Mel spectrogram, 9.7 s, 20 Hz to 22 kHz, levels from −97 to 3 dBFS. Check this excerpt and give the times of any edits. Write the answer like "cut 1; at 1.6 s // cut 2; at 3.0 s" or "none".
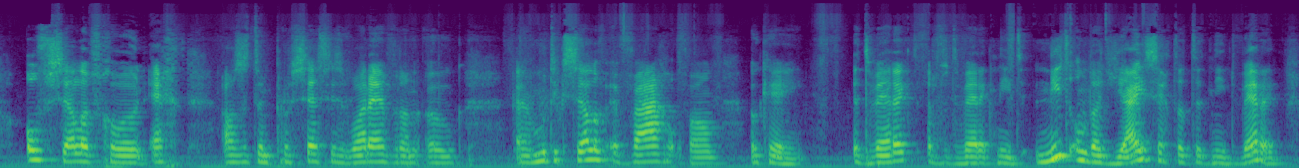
cut 1; at 5.1 s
